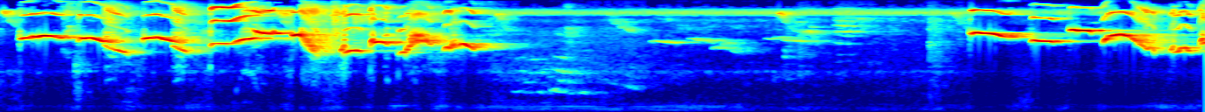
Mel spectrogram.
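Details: Wild forest Oriental magpie-robin delivering loud, rapid whistled phrases with rising and falling slurs and buzzy twitters. A quieter stretch with soft distant notes follows before another strong burst of song resumes.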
